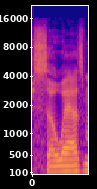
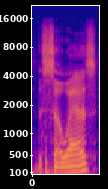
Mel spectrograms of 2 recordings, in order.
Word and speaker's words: psoas: I have this other tool called the Sorite, which is meant to stretch your psoas muscle, which I encourage you to look up what that is if you don't know what it is. It's spelled P-S-O-A-S, the psoas.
